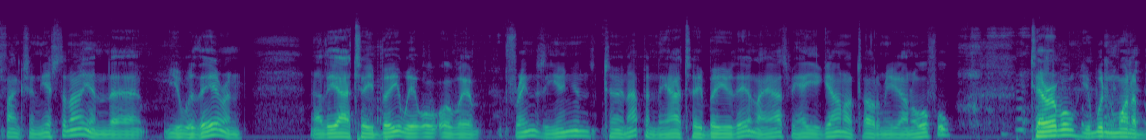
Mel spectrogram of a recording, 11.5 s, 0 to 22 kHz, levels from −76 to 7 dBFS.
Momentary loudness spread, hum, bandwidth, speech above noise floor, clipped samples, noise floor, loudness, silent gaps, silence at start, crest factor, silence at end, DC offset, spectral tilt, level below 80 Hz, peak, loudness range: 11 LU; none; 11 kHz; 28 dB; under 0.1%; -48 dBFS; -21 LUFS; none; 0 s; 18 dB; 0 s; under 0.1%; -7.5 dB/octave; -44 dBFS; -2 dBFS; 3 LU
